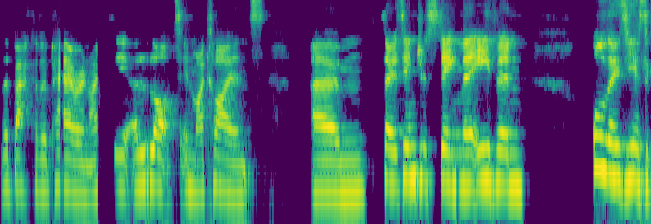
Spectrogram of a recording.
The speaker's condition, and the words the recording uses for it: None; typical speech.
